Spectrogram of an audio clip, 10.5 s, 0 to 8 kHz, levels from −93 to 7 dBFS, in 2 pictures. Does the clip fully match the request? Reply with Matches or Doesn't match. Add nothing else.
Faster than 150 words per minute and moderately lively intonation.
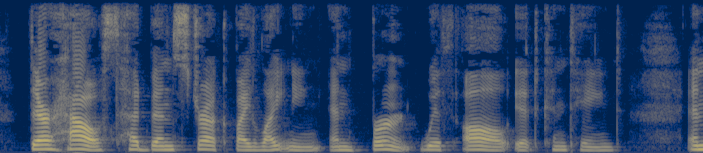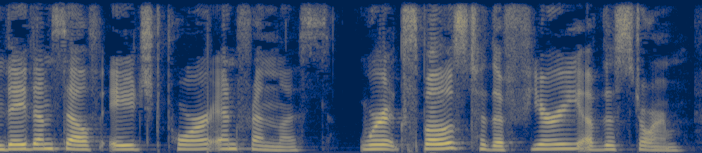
Matches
